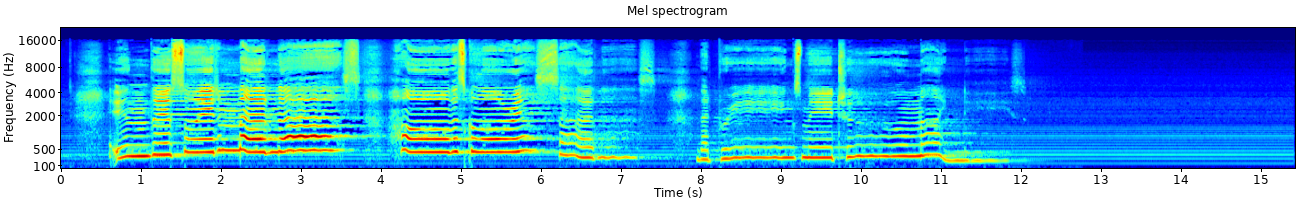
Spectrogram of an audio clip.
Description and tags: Maximus NoiseGate Tutorial
It is to be gated to remove the 50 Hz electrical hum without losing the quieter parts of the vocal. The file is a remix of a sound by randomroutine and a vocal I recorded of singer - Katy T.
